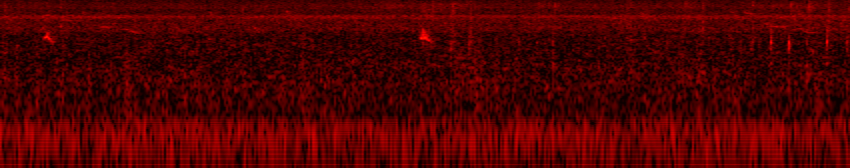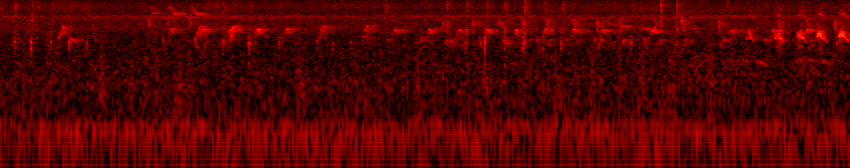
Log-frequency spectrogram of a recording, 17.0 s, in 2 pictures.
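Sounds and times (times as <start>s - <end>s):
steady low rumble: 0.0s - 17.0s
birds chirping: 0.1s - 17.0s.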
